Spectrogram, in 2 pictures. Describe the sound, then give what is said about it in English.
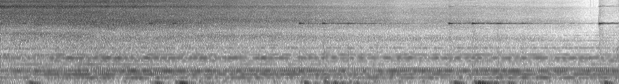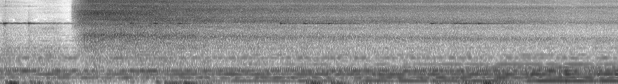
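A person imitates a snake with a long, breathy hiss. It cuts out briefly midway, then returns louder and carries on to the end. “I'm a snake, I go.”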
